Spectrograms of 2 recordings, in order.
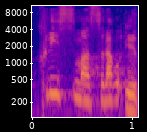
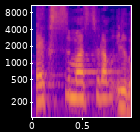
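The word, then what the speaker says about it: Xmas: 재작년 12월 기독교문화연구소에서 전국에 있는 20세 이상 성인 남녀 500명에게 저 글자를 보여주고 저 글자를 어떻게 읽는지 조사를 했는데 자, 저 글자를 어떻게 읽는 것이 정확한 것일까요? 1번 크리스마스라고 읽어야 된다. 2번 크리스마스 혹은 엑스마스라고 읽어야 된다. 3번 엑스마스라고 읽어야 된다. 정답은? 어떻게 가만히 계셔요? 정답은? 크리스마스라고 읽어야 됩니다. 1번. 만약에 크리스마스 혹은 엑스마스라고 읽거나 그냥 엑스마스 이렇게 읽으면 안 됩니다.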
